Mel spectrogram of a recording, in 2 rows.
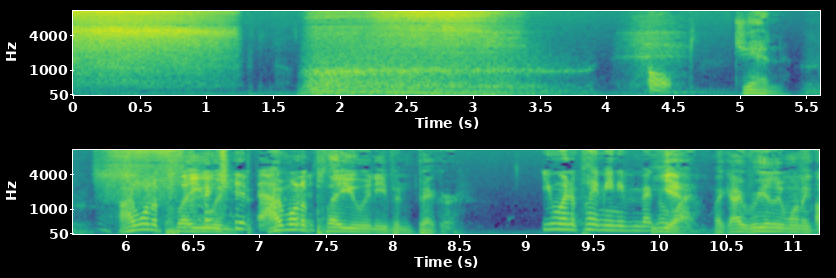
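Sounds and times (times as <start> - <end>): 
deep breath: 0.0 - 4.8, 5.4 - 6.4
speech: 4.4 - 11.1.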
